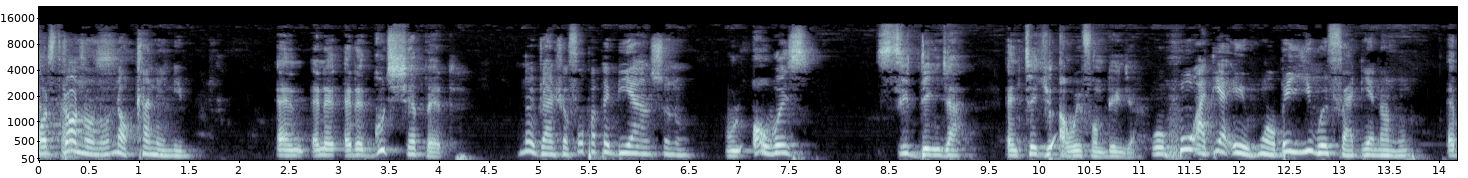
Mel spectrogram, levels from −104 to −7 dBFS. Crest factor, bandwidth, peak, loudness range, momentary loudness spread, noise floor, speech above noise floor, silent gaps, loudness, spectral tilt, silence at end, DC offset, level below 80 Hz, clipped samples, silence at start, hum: 16 dB; 14 kHz; -8 dBFS; 3 LU; 10 LU; -77 dBFS; 53 dB; none; -25 LUFS; -4.5 dB/octave; 0 s; under 0.1%; -52 dBFS; under 0.1%; 0 s; none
